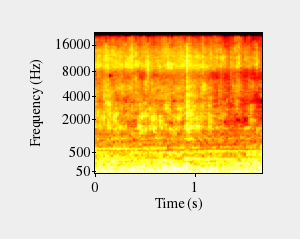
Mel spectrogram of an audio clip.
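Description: Tap water runs steadily into a sink while rice is rinsed, a continuous gushing splash at moderate, even loudness with no talking.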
